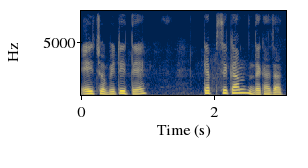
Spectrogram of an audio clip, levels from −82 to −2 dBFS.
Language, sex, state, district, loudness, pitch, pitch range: Bengali, female, Assam, Hailakandi, -15 LUFS, 210 Hz, 185-250 Hz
